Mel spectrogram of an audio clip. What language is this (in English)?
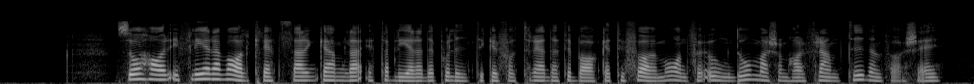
Swedish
